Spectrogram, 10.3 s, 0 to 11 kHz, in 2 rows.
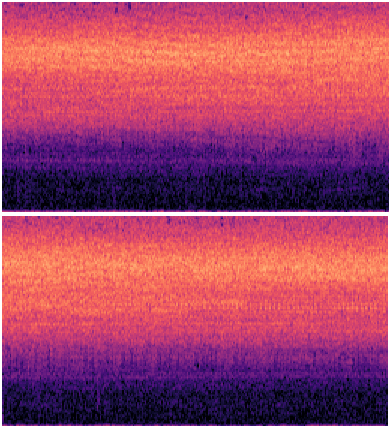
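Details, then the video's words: Midsummer cicada chorus along the streets of a modern hillside neighborhood in Nisshin, Aichi, Japan, early afternoon, 28 July 2021: an even, sizzling high drone with a few faint ticks and a low background hum. "Summer Cicadas Sounds"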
